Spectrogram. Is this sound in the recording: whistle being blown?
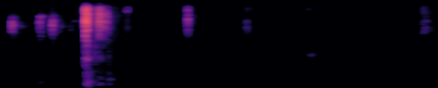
no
